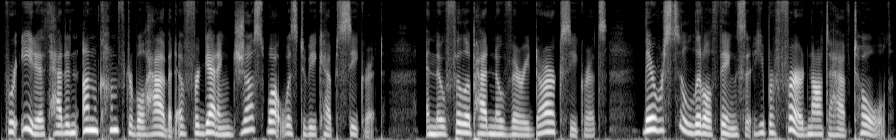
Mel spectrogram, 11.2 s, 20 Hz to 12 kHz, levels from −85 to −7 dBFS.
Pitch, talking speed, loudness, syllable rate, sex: 190 Hz, 190 wpm, -20 LUFS, 5.2 syllables/s, female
